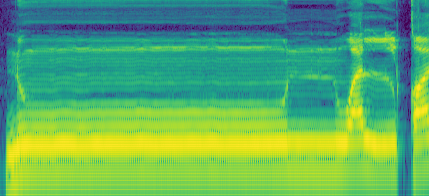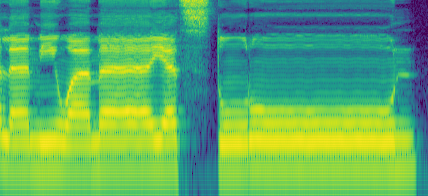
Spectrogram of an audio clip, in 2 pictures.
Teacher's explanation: مثال کے طور پر اگر آپ حفص عن عاصم کے طریق شاطبیہ سے پڑھ رہے ہیں تو آپ ادغام نہیں کریں گے اور نون کو ظاہر کریں گے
